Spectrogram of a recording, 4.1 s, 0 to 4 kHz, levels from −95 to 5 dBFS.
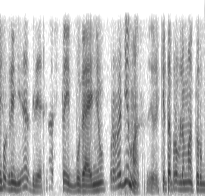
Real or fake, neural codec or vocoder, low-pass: real; none; 3.6 kHz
